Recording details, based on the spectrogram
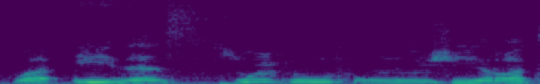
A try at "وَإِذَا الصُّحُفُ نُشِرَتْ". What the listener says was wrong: صاد کو صحیح طرح موٹا کر کے ادا کرنا ہے. وَإِذَا الصُّحُفُ وَإِذَا الصُّحُفُ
